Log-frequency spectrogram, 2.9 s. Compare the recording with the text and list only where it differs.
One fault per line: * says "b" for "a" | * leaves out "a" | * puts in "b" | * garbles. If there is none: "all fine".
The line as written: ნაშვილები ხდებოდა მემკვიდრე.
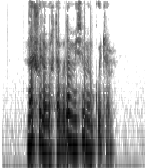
* puts in "მისი"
